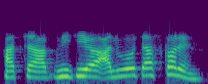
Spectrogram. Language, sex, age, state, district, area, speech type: Bengali, female, 45-60, West Bengal, South 24 Parganas, rural, conversation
